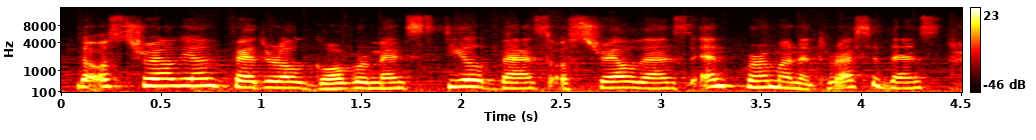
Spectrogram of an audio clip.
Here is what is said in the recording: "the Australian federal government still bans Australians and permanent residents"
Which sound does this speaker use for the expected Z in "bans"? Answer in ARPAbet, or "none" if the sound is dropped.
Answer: S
